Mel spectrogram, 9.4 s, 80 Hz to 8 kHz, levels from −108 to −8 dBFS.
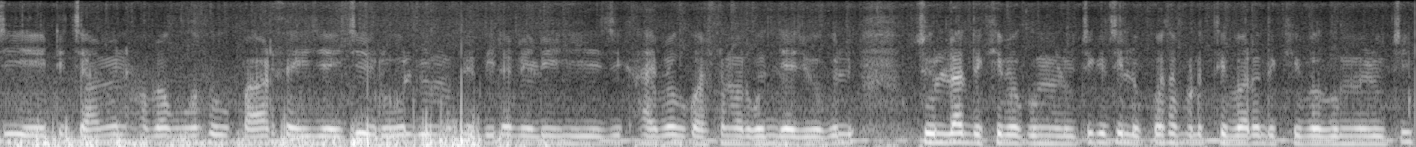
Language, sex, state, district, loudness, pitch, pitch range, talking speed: Odia, male, Odisha, Khordha, -20 LUFS, 155 Hz, 150-165 Hz, 180 wpm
